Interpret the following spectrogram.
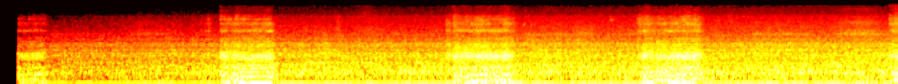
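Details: Pukka, a female French Bulldog, sound asleep and filmed on the sly: three rough, wheezy snores about three seconds apart, each a short breathy rasp, with a low steady hum between breaths in a quiet room.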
